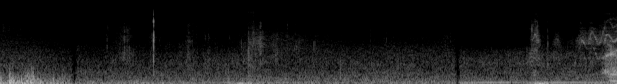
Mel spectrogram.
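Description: Strong wind gusts across a river bank where someone is fishing for smallmouth bass, with a steady broadband roar and low buffeting rumble on the microphone throughout.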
